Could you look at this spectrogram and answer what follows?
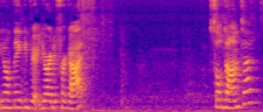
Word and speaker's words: Soldotna: So Mom got a couple tips on how to pronounce things. I don't know that it helped any. You don't think you already forgot? Soldotna? Soldotna.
